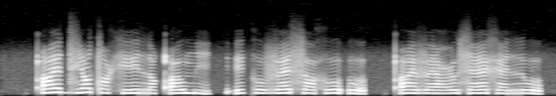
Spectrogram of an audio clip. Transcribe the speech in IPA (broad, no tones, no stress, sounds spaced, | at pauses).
qʼ æ d͡z i tˤ e x e r ɒ qʼ o m i | ʔ e k o v æ s ɒ x o ʔ o | qʼ æ v æ ʕ u s æ x æ r o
